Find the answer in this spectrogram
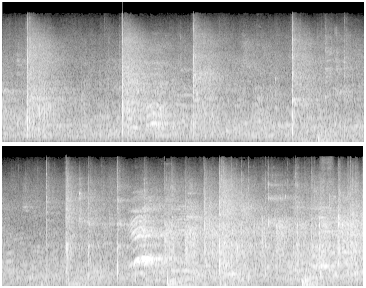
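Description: Badminton rackets striking a shuttlecock in a rally: sharp cracks about every second or so, echoing in a large sports hall over background voices. A voice calls out loudly about three quarters of the way through.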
